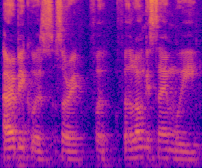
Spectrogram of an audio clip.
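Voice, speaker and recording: A young man from South Sudan with a lowish voice talks easily about his music, wandering through his thoughts with plenty of "like" and "you know". The room is echoey, with a faint hiss under the voice. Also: a little fast. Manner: relaxed, rambling, often restarts with "like" and "you know". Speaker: musician guest. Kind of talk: casual interview talk.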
